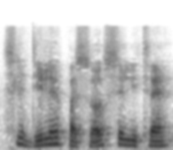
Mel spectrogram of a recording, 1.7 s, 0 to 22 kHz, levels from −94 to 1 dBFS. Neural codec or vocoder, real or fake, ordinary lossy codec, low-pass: codec, 16 kHz in and 24 kHz out, 0.8 kbps, FocalCodec, streaming, 65536 codes; fake; AAC, 32 kbps; 10.8 kHz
